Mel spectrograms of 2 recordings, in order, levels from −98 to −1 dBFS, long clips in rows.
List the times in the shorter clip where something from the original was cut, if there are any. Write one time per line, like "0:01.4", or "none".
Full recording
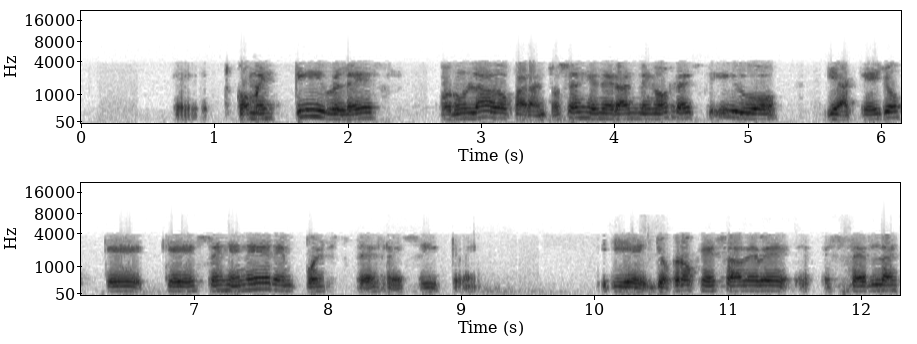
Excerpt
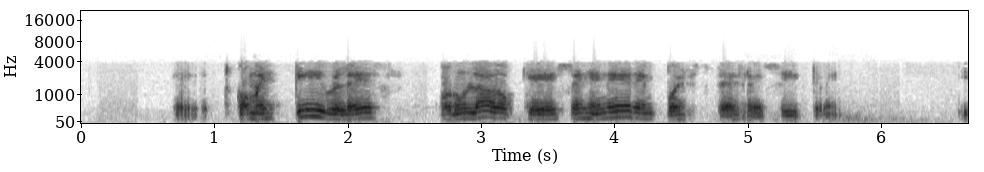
0:03.2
